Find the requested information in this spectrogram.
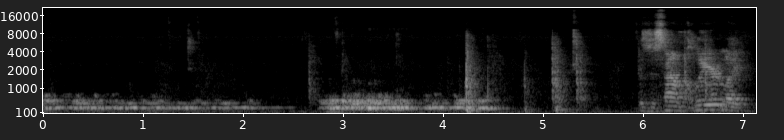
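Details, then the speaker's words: Rhonchi in COPD teaching: low-pitched, continuous snoring-like wheezes over breaths as air bubbles through thick mucus, a thicker bubbling than the clearer crackles of rales. "so that air is going through that thick mucus so it's a little bit more kind of thicker type of bubbling versus a more clearer type of bubbling all right"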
